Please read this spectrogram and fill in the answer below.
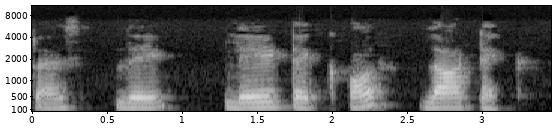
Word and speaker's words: LaTeX: LaTeX is actually pronounced as LaTeX or LaTeX. Note that this X is pronounced as K.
